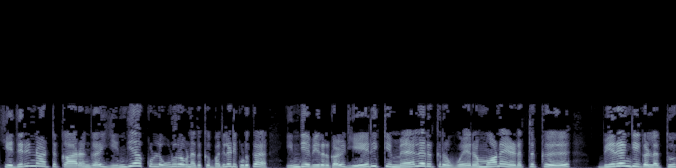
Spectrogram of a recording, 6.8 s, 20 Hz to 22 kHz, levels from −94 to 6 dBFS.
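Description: From start to finish the speech sounds watery and swirly, with sibilants turning metallic and chirpy and nothing audible above 8.4 kHz. That points to MP3 compression, likely at a low bitrate, which fits something around 32 kbps. Starved of bits, the encoder cuts the treble at a fixed frequency and discards weak spectral lines, which then flicker on and off from frame to frame. That flickering is the swirl, and the attacks of consonants are smeared as well.

Between 1.56 and 3.56 s the pace jumps abruptly to about 1.52 times normal speed while the pitch stays put, so the speech sounds rushed before dropping back to its earlier tempo. This is a time-stretched section, likely produced by software that squeezed the passage to fit a shorter length. It kept the pitch by dropping short slices of audio rather than playing everything faster, and that dropping creates the hurried texture.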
